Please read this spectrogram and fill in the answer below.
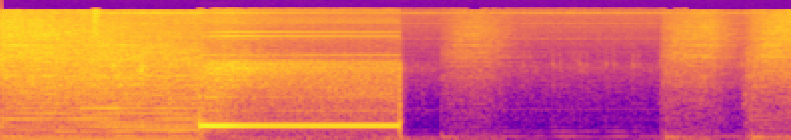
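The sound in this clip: A telephone line tone sounds while a call is placed: a single steady mid-pitched beep lasting about a second cuts in after some music, then near silence with faint soft clicks.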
